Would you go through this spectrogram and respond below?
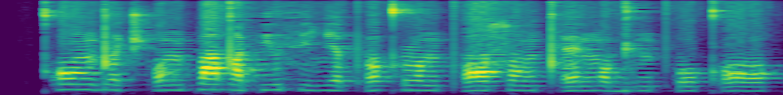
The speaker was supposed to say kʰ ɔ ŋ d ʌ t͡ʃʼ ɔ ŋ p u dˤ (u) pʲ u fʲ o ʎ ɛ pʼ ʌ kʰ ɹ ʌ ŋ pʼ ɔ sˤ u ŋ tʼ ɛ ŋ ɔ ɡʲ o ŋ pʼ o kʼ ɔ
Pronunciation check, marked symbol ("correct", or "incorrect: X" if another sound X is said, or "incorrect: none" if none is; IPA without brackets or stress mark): incorrect: o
